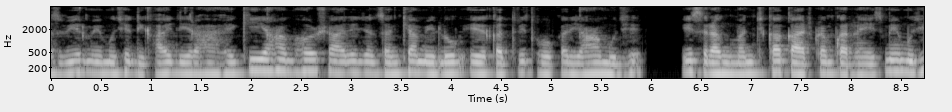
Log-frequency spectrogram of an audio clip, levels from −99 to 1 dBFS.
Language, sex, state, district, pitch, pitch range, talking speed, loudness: Hindi, male, Bihar, East Champaran, 140 Hz, 135-145 Hz, 190 wpm, -29 LUFS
